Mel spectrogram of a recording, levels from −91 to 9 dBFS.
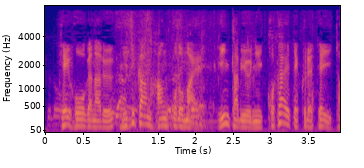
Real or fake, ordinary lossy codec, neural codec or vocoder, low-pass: real; AAC, 32 kbps; none; 7.2 kHz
